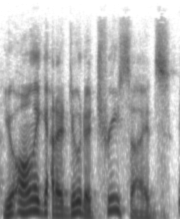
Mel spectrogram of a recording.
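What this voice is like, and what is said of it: Chicago accent. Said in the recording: “this is my Chicago accent's going to kick in”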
